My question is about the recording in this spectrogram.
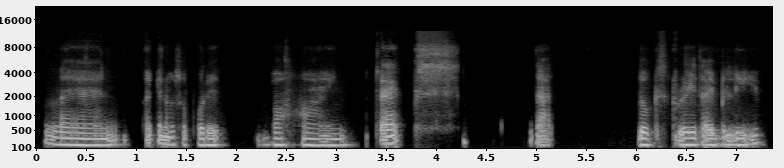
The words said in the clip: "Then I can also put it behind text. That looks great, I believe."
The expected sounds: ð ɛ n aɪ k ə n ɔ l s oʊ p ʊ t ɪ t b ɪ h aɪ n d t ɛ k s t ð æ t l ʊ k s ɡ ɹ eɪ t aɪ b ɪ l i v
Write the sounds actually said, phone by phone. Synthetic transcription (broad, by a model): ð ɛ n aɪ k ə n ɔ s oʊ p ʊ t ɪ t b ɪ h aɪ n d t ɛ k s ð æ t l ʊ k s ɡ ɹ eɪ t aɪ b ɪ l i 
